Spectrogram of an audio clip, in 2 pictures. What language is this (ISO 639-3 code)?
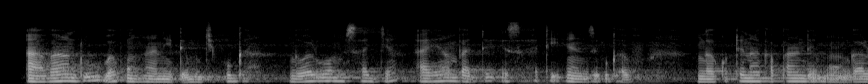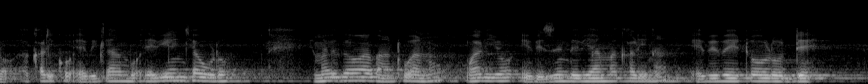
lug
